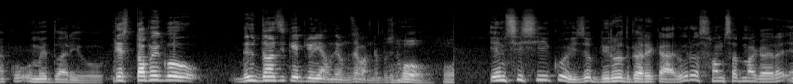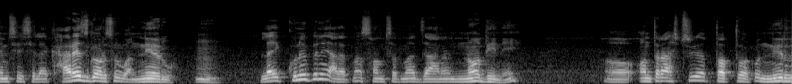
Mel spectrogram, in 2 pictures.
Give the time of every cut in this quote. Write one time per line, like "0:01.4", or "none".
0:01.0
0:04.7

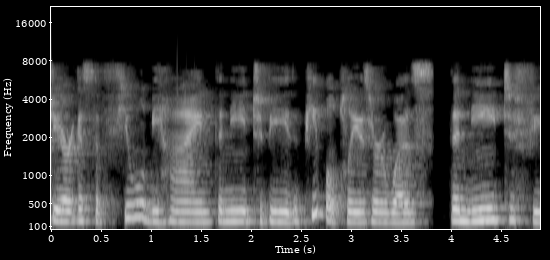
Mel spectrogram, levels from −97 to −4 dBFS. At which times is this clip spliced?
0:03.8

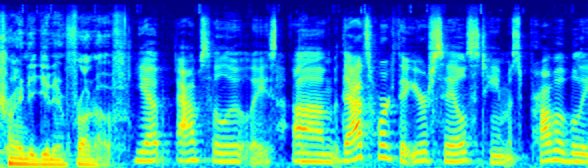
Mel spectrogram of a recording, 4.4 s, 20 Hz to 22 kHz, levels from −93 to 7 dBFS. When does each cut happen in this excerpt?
0:02.0

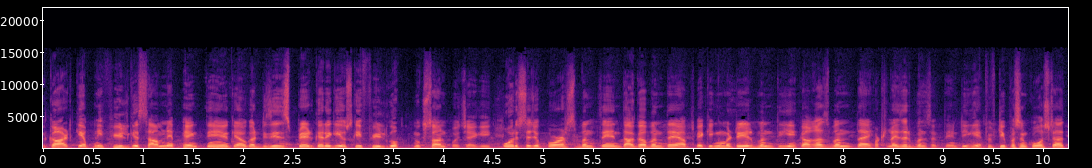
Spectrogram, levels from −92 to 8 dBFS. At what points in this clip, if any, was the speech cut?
0:01.9
0:04.4
0:06.5
0:07.5
0:08.4
0:09.5

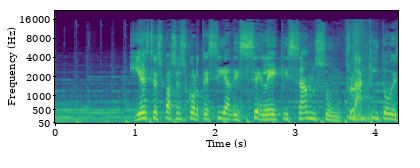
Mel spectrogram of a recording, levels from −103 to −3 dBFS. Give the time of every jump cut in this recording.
none

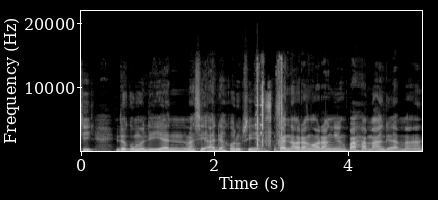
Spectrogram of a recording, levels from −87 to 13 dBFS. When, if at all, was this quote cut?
0:02.9

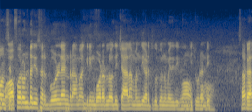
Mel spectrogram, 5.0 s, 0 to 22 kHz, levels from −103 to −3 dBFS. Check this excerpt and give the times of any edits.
none

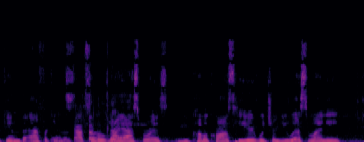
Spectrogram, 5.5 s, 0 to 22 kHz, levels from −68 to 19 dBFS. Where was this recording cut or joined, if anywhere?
0:01.1

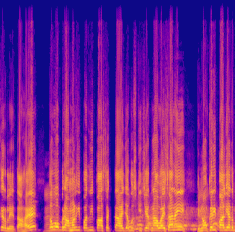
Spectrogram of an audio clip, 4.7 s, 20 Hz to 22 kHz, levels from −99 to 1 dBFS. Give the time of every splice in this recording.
none

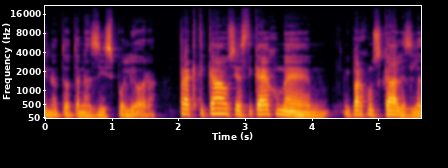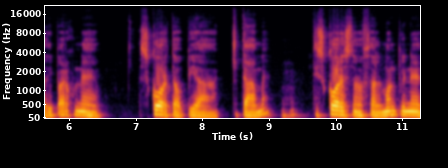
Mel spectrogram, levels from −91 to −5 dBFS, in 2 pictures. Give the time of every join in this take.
0:01.9

